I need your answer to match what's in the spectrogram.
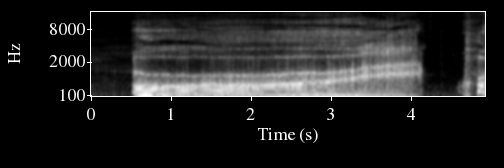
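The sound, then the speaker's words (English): A single loud, raspy guttural scream in death metal style, held for about three and a half seconds with a harsh, gritty tone, then cutting off abruptly, followed by a brief noisy rustle. “That's like Grammy-worthy of death metal right there.”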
